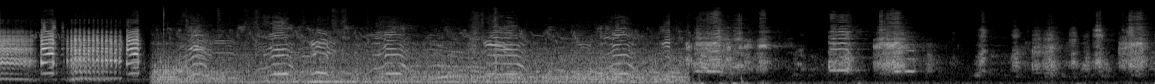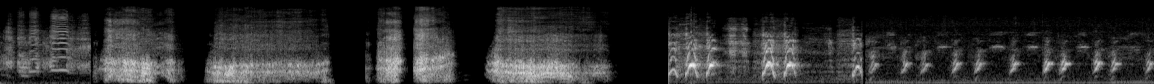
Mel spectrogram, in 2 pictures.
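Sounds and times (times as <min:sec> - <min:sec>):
high animal calls: 0:00.0 - 0:09.2.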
